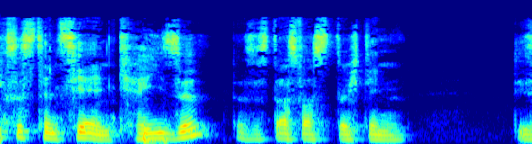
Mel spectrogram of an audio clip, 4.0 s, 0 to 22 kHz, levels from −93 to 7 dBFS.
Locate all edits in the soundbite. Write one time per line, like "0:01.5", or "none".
0:01.7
